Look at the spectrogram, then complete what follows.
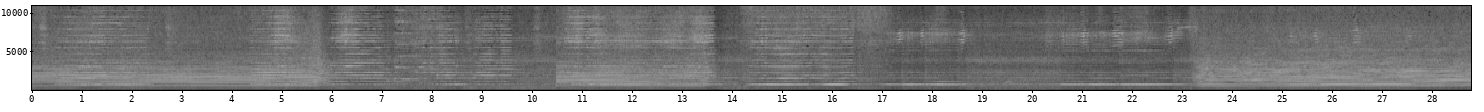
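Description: CNC router carving a wooden panel with a V-bit: the spindle and axis motors give a steady whine of several held tones, and the mix of tones shifts every few seconds as the machine works.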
